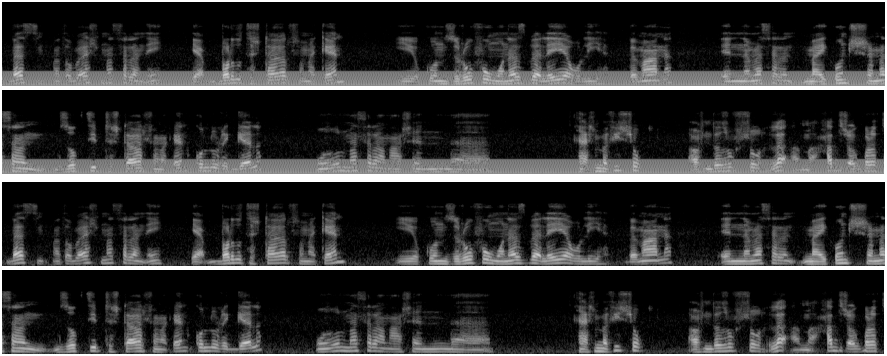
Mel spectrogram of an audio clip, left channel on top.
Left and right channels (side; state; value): left; noise; hum, 3 dB below the sound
